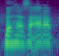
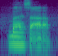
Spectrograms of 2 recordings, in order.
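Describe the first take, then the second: Both takes have the same delivery.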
